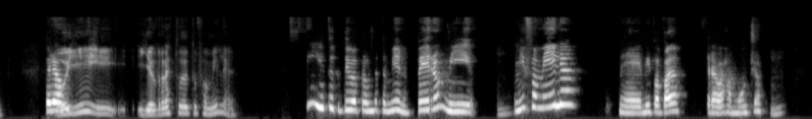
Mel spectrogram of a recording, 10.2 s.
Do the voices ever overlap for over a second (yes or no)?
no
